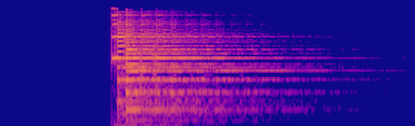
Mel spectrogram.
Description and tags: A Computer/game notification sound
computer, ping, game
